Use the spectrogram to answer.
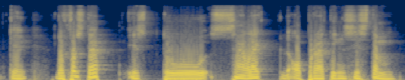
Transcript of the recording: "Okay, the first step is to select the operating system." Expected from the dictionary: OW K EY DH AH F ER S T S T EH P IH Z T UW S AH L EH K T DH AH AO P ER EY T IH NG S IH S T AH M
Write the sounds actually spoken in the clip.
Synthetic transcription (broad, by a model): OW K EY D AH F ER T S T EH P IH S T UW S AH L EH K T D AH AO P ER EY T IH NG S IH S T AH M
